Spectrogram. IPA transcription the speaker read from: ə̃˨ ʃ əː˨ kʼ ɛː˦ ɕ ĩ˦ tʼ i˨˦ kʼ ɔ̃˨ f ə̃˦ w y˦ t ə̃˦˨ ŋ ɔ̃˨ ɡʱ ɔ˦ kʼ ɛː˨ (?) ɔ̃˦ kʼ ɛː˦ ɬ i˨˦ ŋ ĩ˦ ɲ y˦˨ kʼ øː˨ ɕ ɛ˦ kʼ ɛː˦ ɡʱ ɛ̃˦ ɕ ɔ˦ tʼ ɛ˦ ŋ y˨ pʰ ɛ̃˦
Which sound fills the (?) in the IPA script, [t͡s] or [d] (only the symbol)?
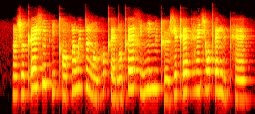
d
